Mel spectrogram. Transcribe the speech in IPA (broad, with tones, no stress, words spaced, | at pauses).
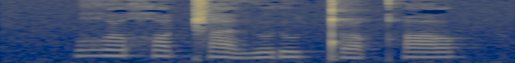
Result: ʁu˦χɔ˦ǁa˦˨ðu˦ ɾu˦ ǃo˧qʰɔ˦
